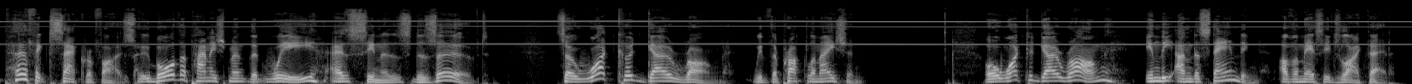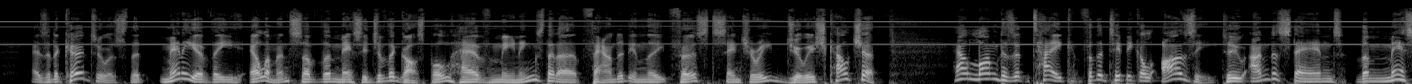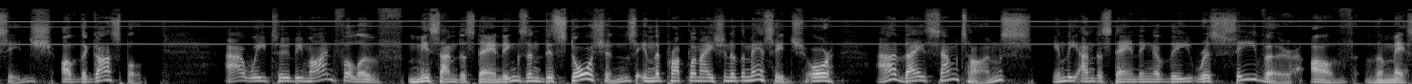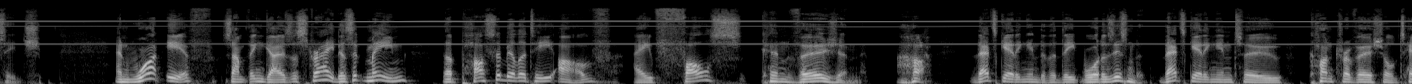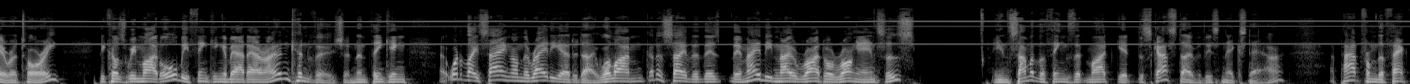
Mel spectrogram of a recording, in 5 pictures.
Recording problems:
high-pitched whine; loud; throughout; 7.5 kHz, 10 dB below the speech

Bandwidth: 14.5 kHz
